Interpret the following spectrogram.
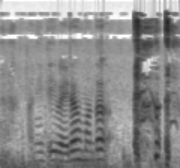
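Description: A woman talking, then a short, sharp cough near the end.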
